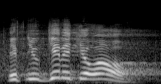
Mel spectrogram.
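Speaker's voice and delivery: loud, high, drawn-out rallying call; slow it down and belt it to the crowd; rousing refrain. Real, not acted. Speaker urging graduates to give their all, rousing refrain.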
